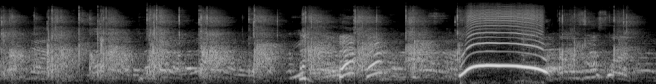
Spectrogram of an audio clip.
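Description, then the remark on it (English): Several people clap hands together in a steady, even rhythm, with voices mixed in, then a loud, rising-and-falling whooping cheer cuts through before the clapping carries on more faintly. “Should we all start clapping?”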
